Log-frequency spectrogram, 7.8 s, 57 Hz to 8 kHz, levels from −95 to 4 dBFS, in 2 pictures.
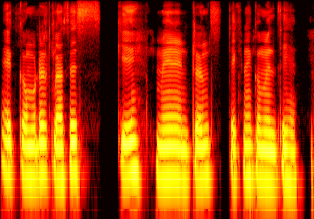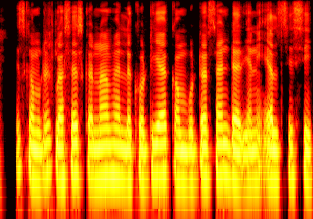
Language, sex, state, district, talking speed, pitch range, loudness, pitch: Hindi, male, Jharkhand, Jamtara, 170 wpm, 135-150 Hz, -19 LUFS, 145 Hz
